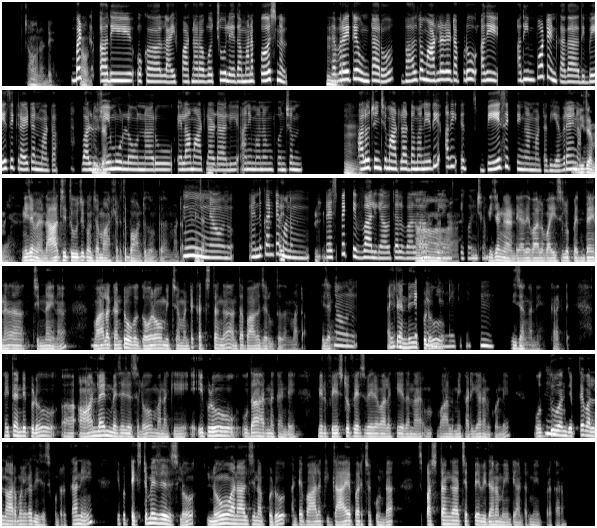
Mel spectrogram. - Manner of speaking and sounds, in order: tapping; in English: "లైఫ్ పార్ట్నర్"; in English: "పర్స్‌నల్"; in English: "ఇంపార్టెంట్"; in English: "బేసిక్ రైట్"; in English: "మూడ్‌లో"; in English: "ఇట్స్ బేసిక్ థింగ్"; in English: "రెస్పెక్ట్"; in English: "ఫీలింగ్స్‌కి"; in English: "రెస్పెక్ట్"; in English: "ఆన్‍లైన్ మెసేజెస్‍లో"; in English: "ఫేస్ టు ఫేస్"; in English: "నార్మల్‍గా"; in English: "టెక్స్ట్ మెసేజెస్‍లో నో"
- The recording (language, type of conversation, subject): Telugu, podcast, ఆన్‌లైన్ సందేశాల్లో గౌరవంగా, స్పష్టంగా మరియు ధైర్యంగా ఎలా మాట్లాడాలి?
